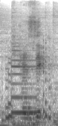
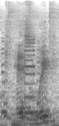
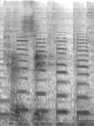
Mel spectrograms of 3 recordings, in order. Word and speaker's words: Keswick: spelled, but apparently pronounced Keswick. I don't know where the W disappears to, but anyway.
